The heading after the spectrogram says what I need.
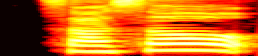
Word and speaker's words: ซอโซ่: ซอโซ่ makes an s sound like the S in sun when it's the initial sound of a syllable. And when it's the final sound of a syllable, it also makes a T stop, which is a dead sound.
